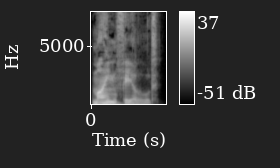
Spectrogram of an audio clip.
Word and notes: minefield: British English

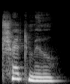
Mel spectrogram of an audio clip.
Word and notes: treadmill: British English

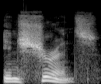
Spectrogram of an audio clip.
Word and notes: insurance: American English

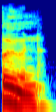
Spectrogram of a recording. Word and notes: boon: British English

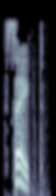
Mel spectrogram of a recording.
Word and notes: psyched: British English

